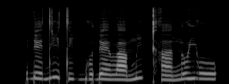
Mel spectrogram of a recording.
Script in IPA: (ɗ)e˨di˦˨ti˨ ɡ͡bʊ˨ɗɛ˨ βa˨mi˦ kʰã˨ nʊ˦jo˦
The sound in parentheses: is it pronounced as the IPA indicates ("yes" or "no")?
yes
